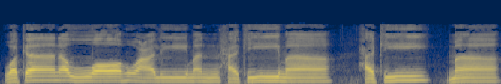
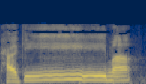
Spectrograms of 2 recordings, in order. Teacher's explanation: ليس متساويين الأول أطول من الحد المطلوب ومموج مرقص · Shown in: second take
